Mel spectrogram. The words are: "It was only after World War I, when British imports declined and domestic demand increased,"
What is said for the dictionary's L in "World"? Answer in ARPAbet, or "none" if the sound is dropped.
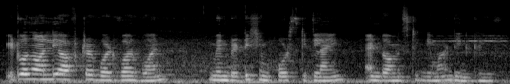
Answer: none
